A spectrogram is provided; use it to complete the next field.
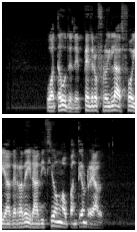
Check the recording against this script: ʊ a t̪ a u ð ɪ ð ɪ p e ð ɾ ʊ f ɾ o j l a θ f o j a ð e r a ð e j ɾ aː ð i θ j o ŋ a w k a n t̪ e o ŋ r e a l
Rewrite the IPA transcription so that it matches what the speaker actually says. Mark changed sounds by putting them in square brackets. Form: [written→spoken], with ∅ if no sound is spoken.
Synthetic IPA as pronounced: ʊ a t̪ a u ð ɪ ð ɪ p e ð ɾ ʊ f ɾ o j l a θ f o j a ð e r a ð e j ɾ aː ð i θ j o ŋ a w [k→p] a n t̪ e o ŋ r e a l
